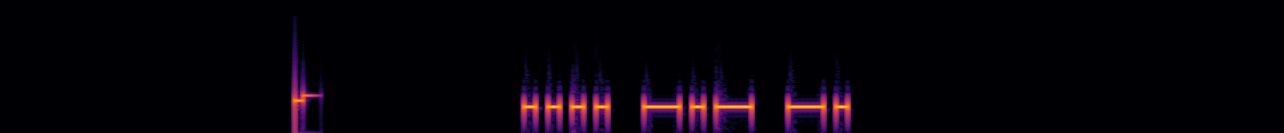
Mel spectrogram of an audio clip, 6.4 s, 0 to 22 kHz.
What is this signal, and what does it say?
Morse code, heard as a keyed tone, about 20 wpm, 700 Hz. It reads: HKN
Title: USA Call Sign Postfixes - 3 Letters 20wpm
